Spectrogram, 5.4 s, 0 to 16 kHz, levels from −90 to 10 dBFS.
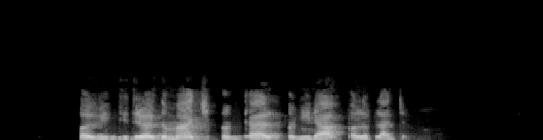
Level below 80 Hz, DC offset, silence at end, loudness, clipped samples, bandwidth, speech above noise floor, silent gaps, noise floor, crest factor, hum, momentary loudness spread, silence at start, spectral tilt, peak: -60 dBFS; under 0.1%; 1.35 s; -18 LUFS; under 0.1%; 6 kHz; 56 dB; none; -74 dBFS; 18 dB; none; 9 LU; 0.8 s; -8 dB/octave; -2 dBFS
